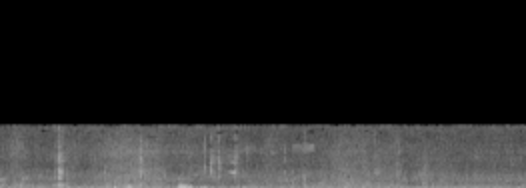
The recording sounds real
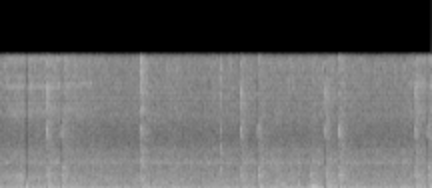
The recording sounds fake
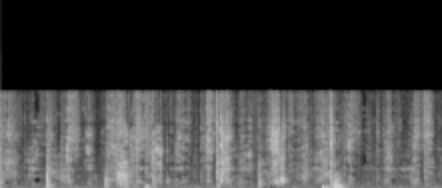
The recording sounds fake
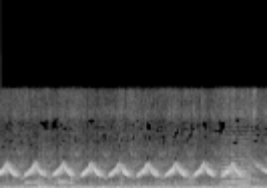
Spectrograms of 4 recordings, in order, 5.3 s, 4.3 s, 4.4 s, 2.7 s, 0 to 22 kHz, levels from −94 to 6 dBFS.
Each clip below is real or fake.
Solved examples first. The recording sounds real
